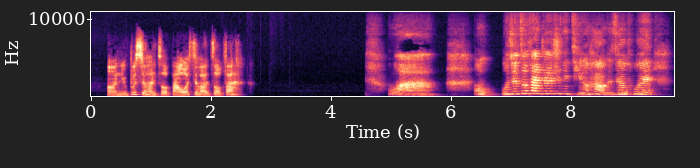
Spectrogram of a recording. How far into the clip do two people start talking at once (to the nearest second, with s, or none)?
none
